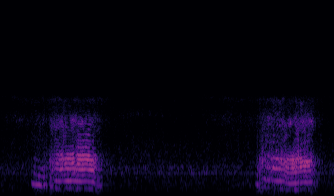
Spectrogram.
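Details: Heavy snoring: two loud, rattling snores about three seconds apart, each a harsh vibrating breath in, quiet between them; likened to a chainsaw.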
